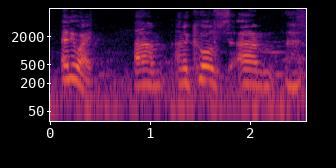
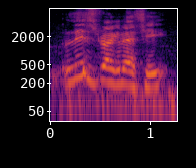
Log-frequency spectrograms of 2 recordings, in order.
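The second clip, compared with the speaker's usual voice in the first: ordinary delivery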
